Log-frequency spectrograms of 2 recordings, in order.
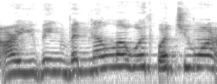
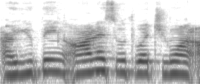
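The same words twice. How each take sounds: First: Higher and louder, a teasing lilt on vanilla. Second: Said in the usual way. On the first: Shown as a demonstration. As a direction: poke fun at playing it safe. Mocking the vanilla choice.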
